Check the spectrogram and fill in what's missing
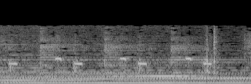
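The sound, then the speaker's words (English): A countdown clock, the Bush Countdown Clock radio feature on AM760, ticks steadily at a brisk, even pace, each tick a crisp click laid over a sustained low hum and a dense musical bed. No one speaks. “Check out the Bush Countdown Clock on AM760.net.”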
